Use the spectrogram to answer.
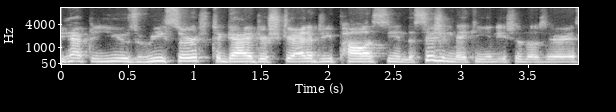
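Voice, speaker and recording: Against a quiet background, a man talks at a very fast pace with a high pitch and fairly even intonation. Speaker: nonprofit program manager. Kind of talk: virtual presentation to students. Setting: video call.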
